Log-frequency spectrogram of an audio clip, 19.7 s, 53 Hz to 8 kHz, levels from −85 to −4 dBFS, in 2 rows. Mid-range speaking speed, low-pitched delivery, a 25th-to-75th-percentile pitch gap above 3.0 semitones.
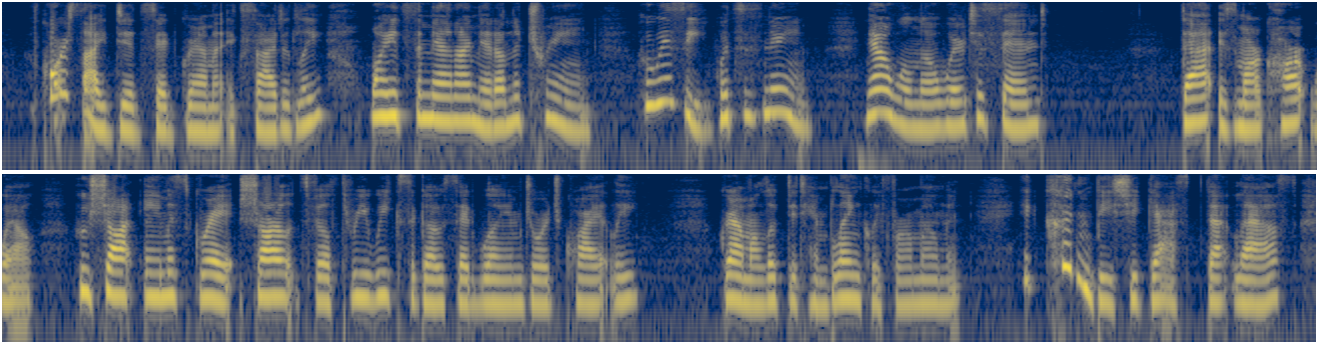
No: average, 190 wpm; high, 195 Hz; average, 4.3 semitones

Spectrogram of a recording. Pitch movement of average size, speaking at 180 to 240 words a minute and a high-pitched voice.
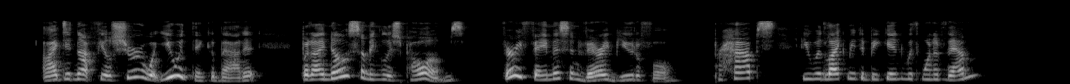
Yes: average, 4.9 semitones; average, 185 wpm; high, 235 Hz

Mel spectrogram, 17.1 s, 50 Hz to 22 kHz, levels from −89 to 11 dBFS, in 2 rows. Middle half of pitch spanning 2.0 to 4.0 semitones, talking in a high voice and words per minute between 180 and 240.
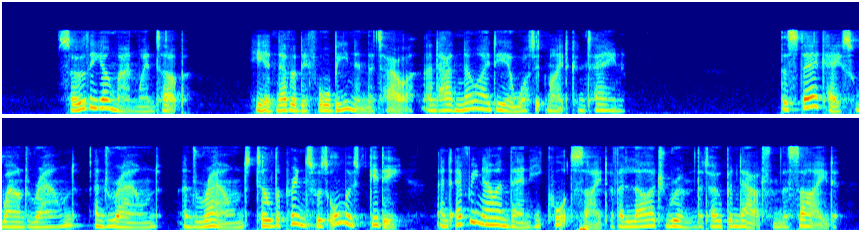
Yes: average, 3.5 semitones; high, 200 Hz; average, 190 wpm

